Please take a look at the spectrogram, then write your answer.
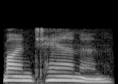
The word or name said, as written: Montanan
